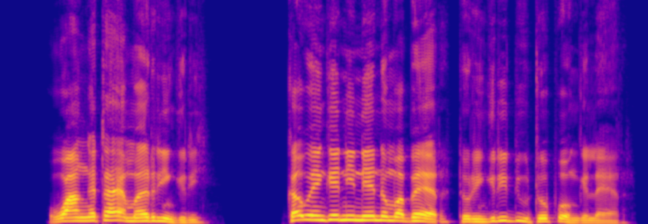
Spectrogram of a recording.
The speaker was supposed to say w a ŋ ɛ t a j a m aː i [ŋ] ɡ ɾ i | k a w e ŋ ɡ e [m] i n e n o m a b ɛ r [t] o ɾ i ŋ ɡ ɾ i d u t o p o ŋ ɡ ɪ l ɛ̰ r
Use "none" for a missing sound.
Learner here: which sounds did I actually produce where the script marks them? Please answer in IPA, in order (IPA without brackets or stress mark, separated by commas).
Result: ŋ, n, t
